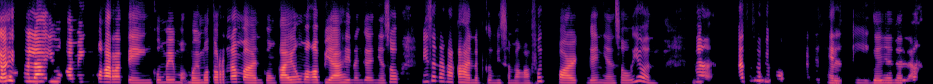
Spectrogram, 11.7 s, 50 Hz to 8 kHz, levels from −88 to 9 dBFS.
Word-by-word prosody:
kahit 380 +3 +8
malayo 335 -1 +8 0.2
kaming 310 0 0
makarating 270 -6 +4
kung 245 +1 -12
may 250 - +1 0.2
may 225 -1 -3
motor 245 +1 -3
naman, 245 -6 +3
kung 215 0 -11
kayang 235 +3 +4
maka-biyahe 245 -2 +2
ng 230 0 -15
ganiyan 225 -1 -9
so, 280 -1 -4 0.3
minsan 355 +5 -7
nakakahanap 255 -8 -1
kami 220 -2 -17
sa 215 - -14
mga 195 -1 -10
food 360 +1 -11
park 225 -2 +1
ganiyan 220 -3 -10
so 225 0 -10
yun. 320 - -6 0.5
Na 305 - +1 0.5
at - - -3
sabi 405 -3 -12
ko, 290 - -13 0.3
"At - - -77
least 485 - -32
healthy," 210 +1 -8
ganiyan 220 +1 -6
na 215 - -7
lang. 220 - -9
240 Hz, 180 wpm, -24 LUFS, 225-300 Hz, 0.5 s, kahit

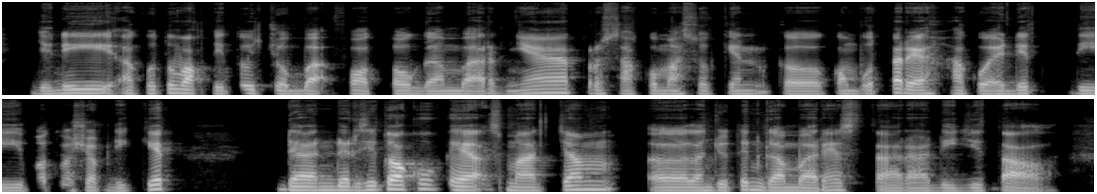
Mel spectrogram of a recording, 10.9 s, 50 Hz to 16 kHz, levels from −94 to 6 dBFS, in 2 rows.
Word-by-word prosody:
Jadi 135 +5 +1
aku 130 +1 -5
tuh 150 - -3
waktu 130 -2 -4
itu 140 - -1 0.2
coba 115 - -1
foto 120 -1 -1
gambarnya 115 +6 0
terus 125 0 -7
aku 115 +2 -5
masukin 115 0 -5
ke 110 -1 -3
komputer 125 +4 +3
yah, 125 - -7
aku 120 -1 -3
edit 125 +3 -3 0.2
di 115 -2 -4
Photoshop 120 +1 -5
dikit 140 +11 +1 0.6
dan 135 -2 +4
dari 140 -1 +2
situ 150 +4 +4
aku 170 +1 +6
kayak 140 -3 +5
semacam, 150 +7 +1 0.2
eee, 120 0 +2
lanjutin 120 +4 -2
gambarnya 120 +2 +1
secara 105 -5 -3
digital. 110 +1 -2
120 Hz, 165 wpm, -24 LUFS, 115-140 Hz, 0.6 s, aku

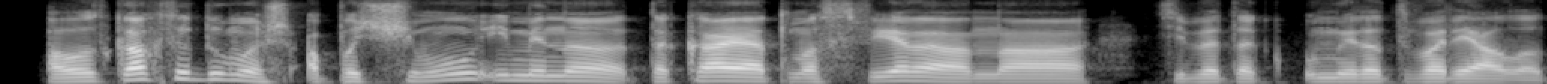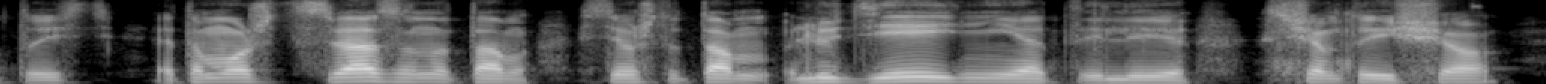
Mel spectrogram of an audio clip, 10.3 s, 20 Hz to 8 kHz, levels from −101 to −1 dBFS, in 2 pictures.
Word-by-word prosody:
А 130 - +2
вот 145 +1 +2
как 200 +2 +6
ты 230 - -1
думаешь, 200 -9 -1
а - - -1
почему 155 +8 -1
именно 165 - +1
такая 150 +3 +7
атмосфера, 140 +2 +2
она 125 -2 +2 0.2
тебя 125 +1 -4
так 125 -1 -6
умиротворяла? 125 -5 0
То 100 - -16
есть 100 -1 -13
это, - - -10
может, 135 0 -4
связано 135 -2 0
там 115 -3 -3
с - - -19
тем, 125 0 -5
что 120 - -13
там 120 0 -1
людей 135 +4 -1
нет 125 -2 -6
или 105 -1 -6 0.2
с - - -12
чем-то 125 -1 -5
ещё? 115 0 -3
130 Hz, 175 wpm, -24 LUFS, 120-145 Hz, 0.2 s, такая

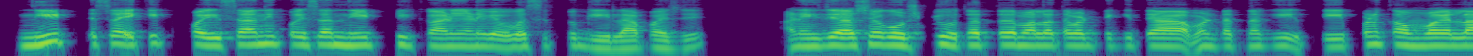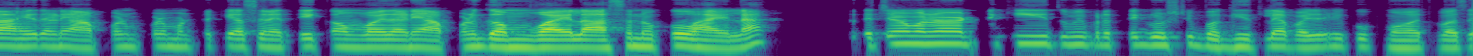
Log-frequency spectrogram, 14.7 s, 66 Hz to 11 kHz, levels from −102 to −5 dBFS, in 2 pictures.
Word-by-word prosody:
नीट 220 +7 +4
त्याचा 205 +2 -2
1-1 210 +2 0
पैसा 185 0 +1
आणि 200 +2 0
पैसा 190 0 -1
नीट 180 -1 0
ठिकाणी 175 -3 -1
आणि 165 0 -1
व्यवस्थित 160 +1 -3
तो - - -8
गेला 135 -1 -1
पाहिजे 140 +1 -7 0.4
आणि 165 +2 -2
ज्या 180 -1 +4
अशा 175 +3 +1
गोष्टी 180 +2 -1
होतात. 180 0 -1
तर 185 - +2
मला 175 -1 +1
वाटतं, 175 -1 -4
की 175 +1 -14
त्या 170 -1 +4
म्हणतात 170 0 -5
ना, 170 - -5
की 170 0 -6
"ते 155 - 0
पण 200 - -2
कमवायला 175 -1 +3
आहेत." 165 0 +1
आणि 160 0 -1
आपण 150 +2 -1
म्हणतो 155 -2 -7
की - - 0
"असं 160 +1 -1
नाही 150 -2 0
ते 160 - +4
कमवायला 155 -1 +2
आणि 150 - +3
आपण 150 +3 +1
गमवायला 150 -1 +6
असं 145 +4 +1
नको 165 +1 0
व्हायला." 150 +5 +4 0.5
त्याच्यामुळे 205 +4 +1
मला 210 - +6
वाटतं 205 0 0
की 210 0 0
तुम्ही 195 0 -5
प्रत्येक 185 0 -7
गोष्टी 185 +1 -4
बघितल्या 160 0 -2
पाहिजेत. 150 0 -2
हे 165 - -7
खूप 160 -1 -10
महत्त्वाचं 140 0 -3
170 Hz, 230 wpm, -25 LUFS, 155-185 Hz, 0.5 s, गमवायला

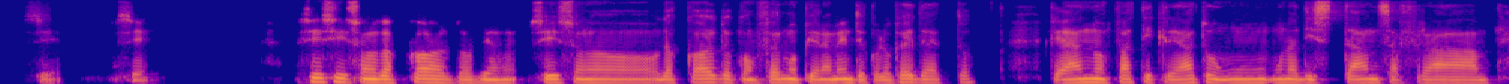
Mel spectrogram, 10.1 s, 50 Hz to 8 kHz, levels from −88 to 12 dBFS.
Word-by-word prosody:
Sì, - - -11 0.4
sì. 100 - -9 1.0
Sì, 140 - +2
sì, 135 -1 +2
sono 120 -1 +4
d'accordo, 115 -1 +1
ovviame 105 0 0
sì, 115 - +2
sono 115 0 -1
d'accordo, 120 +2 -1
confermo 115 +3 +1
pienamente 110 +1 +2
quello 105 0 -4
che 120 +4 -2
hai 120 - +2
detto; 115 +2 -7 0.4
che - - -6
hanno 120 +3 +4
infatti 120 0 -2
creato 115 +2 -2
u - - +2 0.4
una 115 0 +2
distanza 110 0 0
fra 105 0 -3
ehm, 100 0 -4
115 Hz, 150 wpm, -22 LUFS, 110-115 Hz, 1.0 s, sono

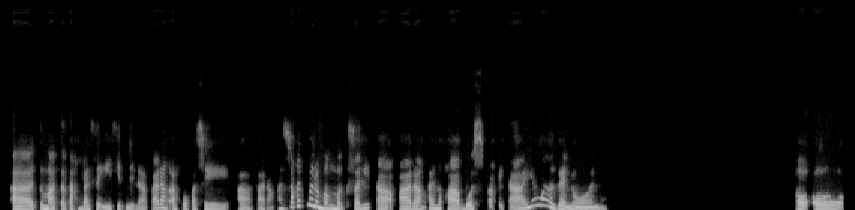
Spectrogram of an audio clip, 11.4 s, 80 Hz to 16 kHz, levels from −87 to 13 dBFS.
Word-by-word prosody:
ah, 200 -2 +4
tumatatak 205 -1 +1
ba 190 - +2
sa - - -11
isip 190 0 -4
nila," 180 - -4
parang 280 +3 +2
ako 205 +2 -4
kasi, 190 +1 -4 0.2
ah, 165 -2 -2
parang, 150 -2 -7
"Ang 230 - -2
sakit 395 - 0
mo - - +1
namang 255 -7 +4
magsalita, 215 -3 -1
parang 210 -1 +3
ano 240 0 +2
ka 190 -4 +5
boss 195 +1 0
ba 185 -1 -6
kita?" 185 - 0
Yung 460 +7 0
mga 325 - +3 0.2
gano'n." 175 0 0 2.5
Oo. 190 -2 +2
195 Hz, 135 wpm, -19 LUFS, 185-225 Hz, 2.5 s, ka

